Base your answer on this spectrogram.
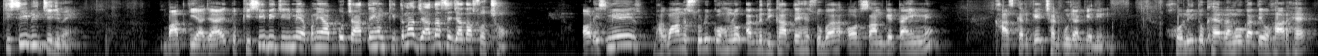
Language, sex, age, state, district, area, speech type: Hindi, male, 18-30, Bihar, Begusarai, rural, spontaneous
